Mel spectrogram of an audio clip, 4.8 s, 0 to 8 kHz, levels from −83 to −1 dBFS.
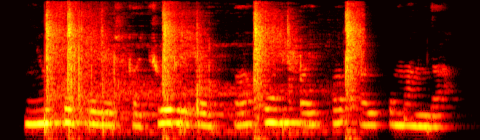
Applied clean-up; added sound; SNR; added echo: classical method WPE with log-MMSE.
